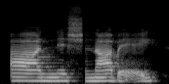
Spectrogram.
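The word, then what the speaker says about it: Anishinaabe: Chippewa and is in its original form ashinabe pronounced Anish nabe the word is very loaded and bears a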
